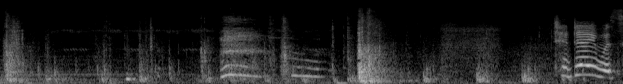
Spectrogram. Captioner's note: laughs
